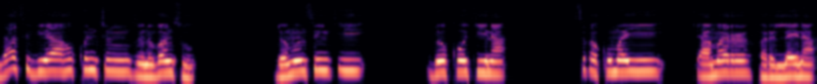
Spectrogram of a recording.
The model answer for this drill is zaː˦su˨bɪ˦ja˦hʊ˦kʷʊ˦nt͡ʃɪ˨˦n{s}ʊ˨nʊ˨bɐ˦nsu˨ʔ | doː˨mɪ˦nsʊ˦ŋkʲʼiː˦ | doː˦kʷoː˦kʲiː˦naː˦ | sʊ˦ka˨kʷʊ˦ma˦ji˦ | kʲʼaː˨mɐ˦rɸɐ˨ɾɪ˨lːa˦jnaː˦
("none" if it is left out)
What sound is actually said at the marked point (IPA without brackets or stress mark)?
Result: z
